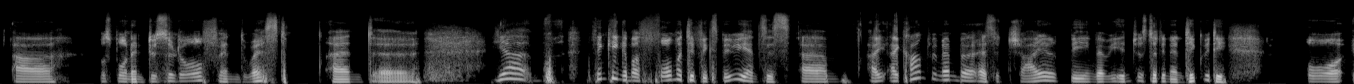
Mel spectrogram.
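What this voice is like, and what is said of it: German accent. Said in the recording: “I grew up in Germany, as you can hear from the accent.”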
